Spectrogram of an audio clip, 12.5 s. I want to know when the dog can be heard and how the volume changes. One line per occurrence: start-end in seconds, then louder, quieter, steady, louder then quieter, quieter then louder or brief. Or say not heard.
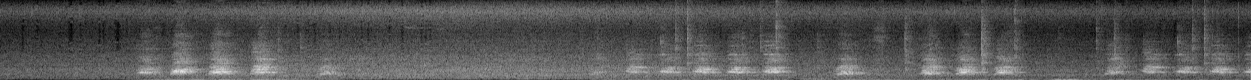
1.4-3.4 brief
5.9-12.4 quieter.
